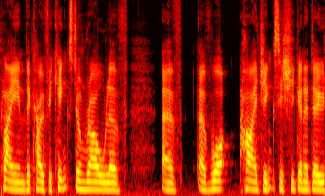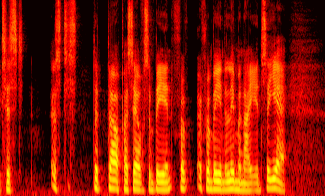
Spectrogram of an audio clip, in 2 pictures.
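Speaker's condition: Stammer; struggles with hard g sounds, had pet renamed Finley to avoid hard g name; repeated sounds, repeated words

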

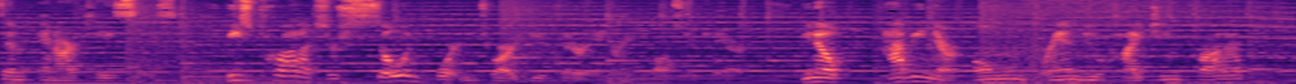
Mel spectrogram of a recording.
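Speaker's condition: No condition

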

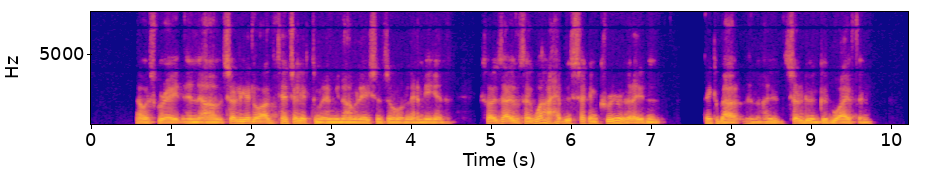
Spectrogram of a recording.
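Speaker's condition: Parkinson's disease; Parkinson's about 30 years, spinal tumor removed to prevent paralysis, relearned walking mechanics afterward; after back surgery, trouble recalling lines, could not speak them as intended

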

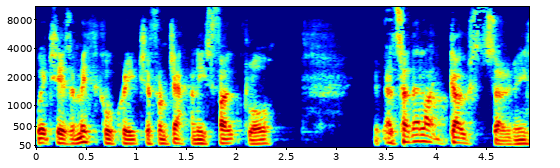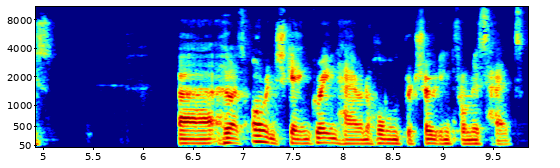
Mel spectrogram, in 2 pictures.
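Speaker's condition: No condition

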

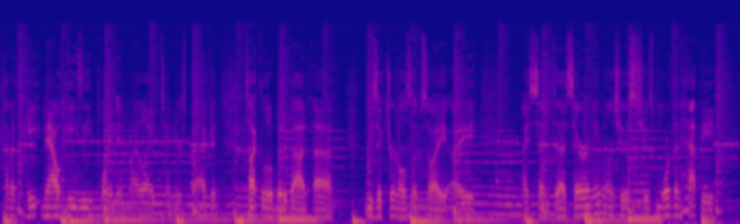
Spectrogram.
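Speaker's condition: No condition

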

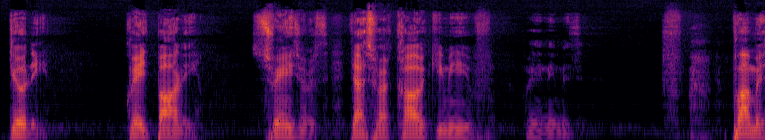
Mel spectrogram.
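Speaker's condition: Down syndrome

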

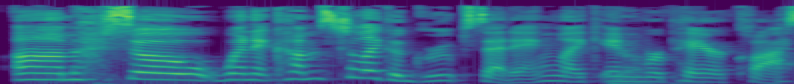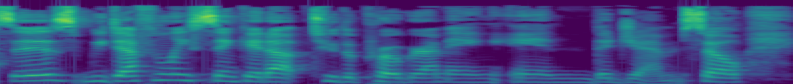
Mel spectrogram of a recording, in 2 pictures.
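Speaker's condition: No condition

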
